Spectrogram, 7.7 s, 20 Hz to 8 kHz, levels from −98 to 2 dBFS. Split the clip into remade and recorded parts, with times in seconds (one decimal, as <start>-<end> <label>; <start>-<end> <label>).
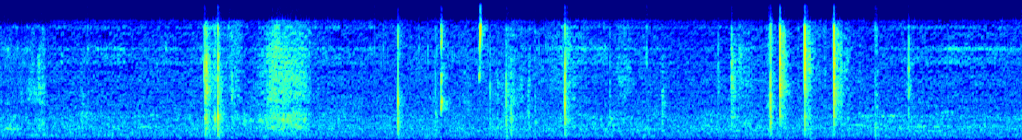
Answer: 0.0-2.8 remade; 2.8-4.2 recorded; 4.2-5.6 remade; 5.6-6.6 recorded; 6.6-7.7 remade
